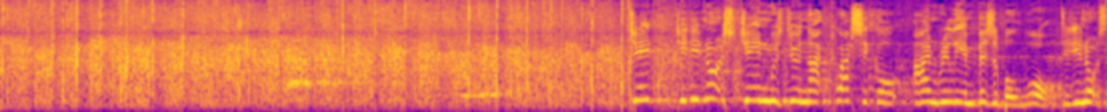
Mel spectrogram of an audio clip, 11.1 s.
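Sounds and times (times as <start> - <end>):
audience applause: 0.0 - 7.0
speech: 6.3 - 11.0.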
